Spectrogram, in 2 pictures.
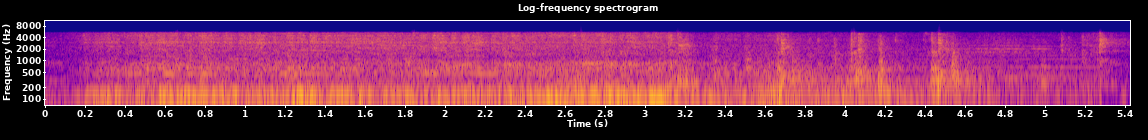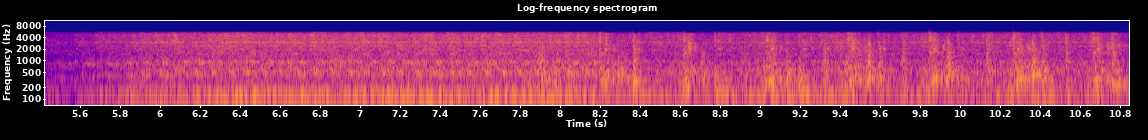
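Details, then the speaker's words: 1986 GMC Blue Bird bus, 366ci big-block with a 4bbl Holley, after throttle-linkage adjustment: the starter churns steadily at about 2.5 turns a second without firing when the choke is in; it fires right off with the choke pulled. "yeah nothing but pull the choke out and she fires right off I didn't have to give it any gness push the choke back in"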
